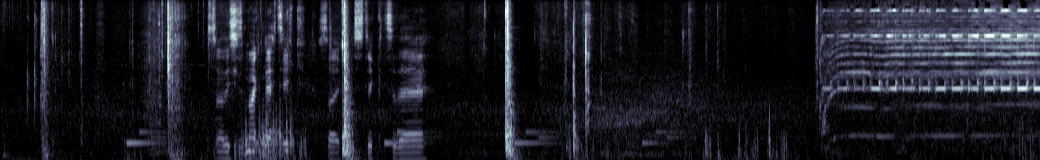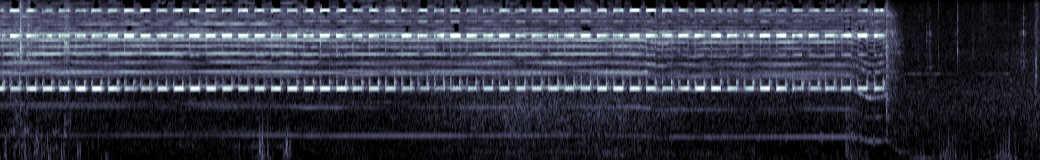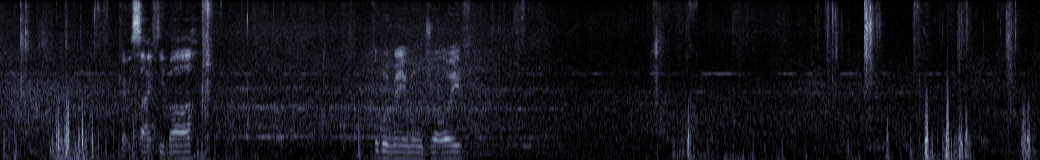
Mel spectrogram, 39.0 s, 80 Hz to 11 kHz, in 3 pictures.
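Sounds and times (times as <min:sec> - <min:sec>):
hydraulic pump whining: 0:10.2 - 0:24.4.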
